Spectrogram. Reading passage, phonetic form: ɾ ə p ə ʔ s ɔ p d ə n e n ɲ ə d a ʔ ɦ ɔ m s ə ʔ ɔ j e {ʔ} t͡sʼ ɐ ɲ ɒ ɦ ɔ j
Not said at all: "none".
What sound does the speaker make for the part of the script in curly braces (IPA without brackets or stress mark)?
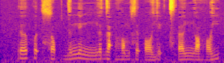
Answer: ʔ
